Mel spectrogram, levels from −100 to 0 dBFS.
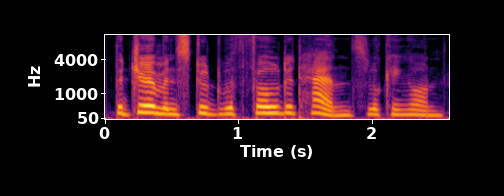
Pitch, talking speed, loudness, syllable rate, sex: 210 Hz, 185 wpm, -19 LUFS, 4.6 syllables/s, female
